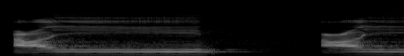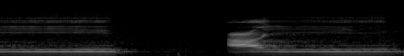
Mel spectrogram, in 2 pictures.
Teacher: درمیانی حلق سے جو ہا کا مخرج تھا وہی مخرج عین کا بھی ہے، دونوں کے نکلنے کی جگہ ایک ہی، یعنی درمیانی حلق، بیچ کا حلق.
